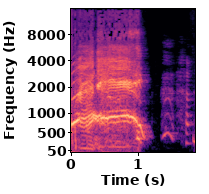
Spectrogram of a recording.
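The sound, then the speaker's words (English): A voice lets out a loud, shrill, sustained scream for about a second, mimicking kids screaming on Xbox Live, then trails off into a few short, quieter vocal sounds. “They're not like the kids on Xbox Live that just start screaming.”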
